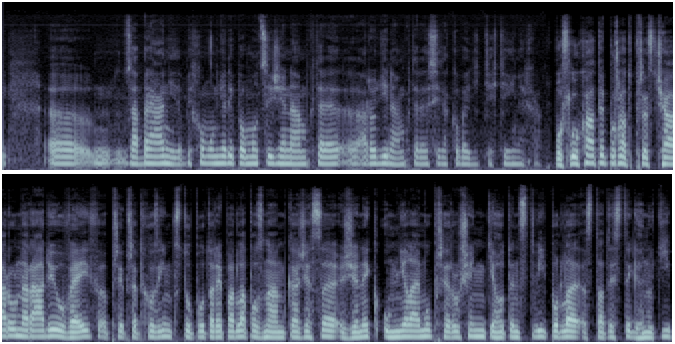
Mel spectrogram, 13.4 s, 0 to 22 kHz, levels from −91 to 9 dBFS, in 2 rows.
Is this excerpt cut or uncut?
uncut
